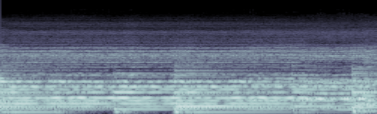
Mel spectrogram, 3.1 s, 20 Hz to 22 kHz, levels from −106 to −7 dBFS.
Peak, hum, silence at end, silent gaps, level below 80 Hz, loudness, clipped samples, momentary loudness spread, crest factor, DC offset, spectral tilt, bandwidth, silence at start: -8 dBFS; none; 0 s; none; -54 dBFS; -23 LUFS; under 0.1%; 2 LU; 14 dB; under 0.1%; -7 dB/octave; 9.8 kHz; 0 s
